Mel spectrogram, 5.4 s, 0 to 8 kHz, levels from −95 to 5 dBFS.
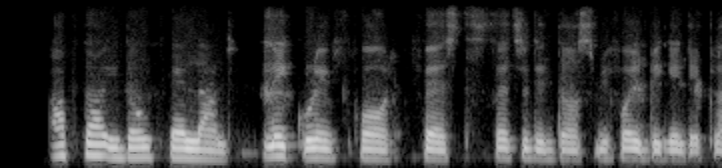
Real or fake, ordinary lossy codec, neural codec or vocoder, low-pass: real; none; none; 7.2 kHz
